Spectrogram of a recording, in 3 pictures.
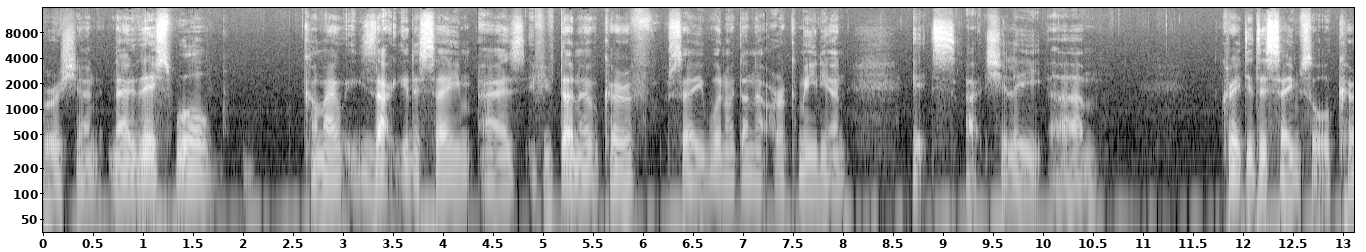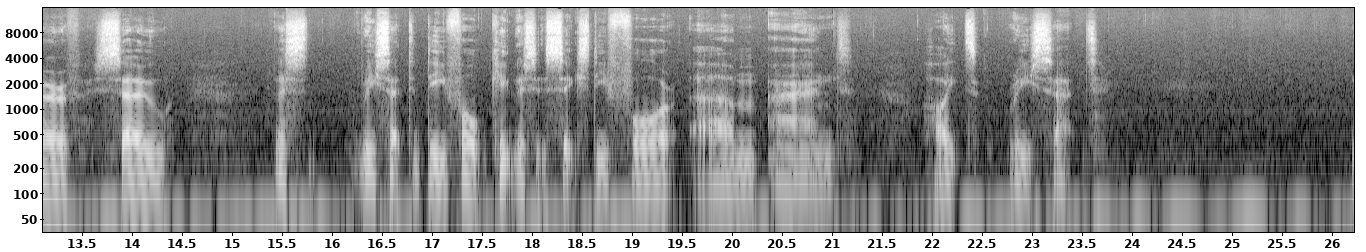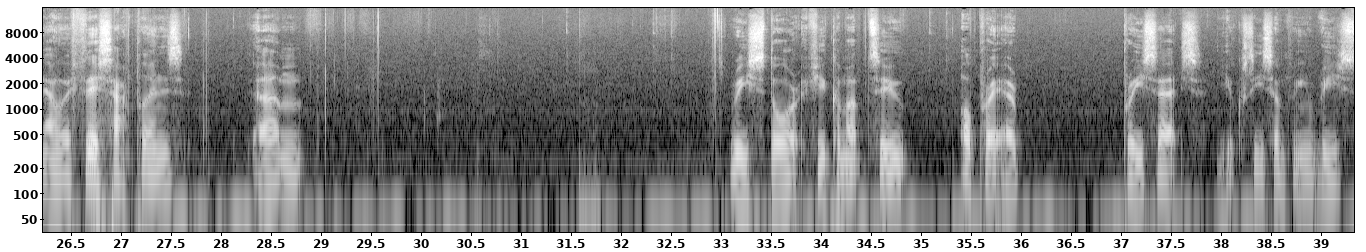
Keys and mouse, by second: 15.4-16.4 right drag, 21.1-22.6 right drag, 31.5-33.8 drag, 35.1-39.3 drag.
